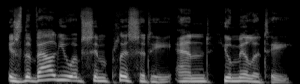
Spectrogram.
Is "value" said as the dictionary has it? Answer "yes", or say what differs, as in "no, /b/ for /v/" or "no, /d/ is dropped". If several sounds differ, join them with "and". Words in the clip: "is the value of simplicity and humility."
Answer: yes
